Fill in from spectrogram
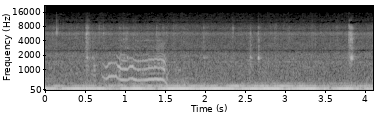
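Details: Chickens in a run pecking at a hanging cabbage ball for coop enrichment; one drawn-out, wavering, nasal call lasting under a second, over a loud steady low mechanical hum.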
